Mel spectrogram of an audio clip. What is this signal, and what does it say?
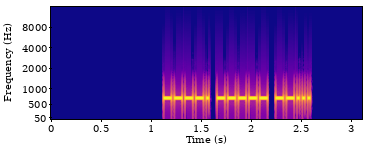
Morse code, heard as a keyed tone, about 44 wpm, 700 Hz. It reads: 907
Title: Numbers - 3-Digit 45wpm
